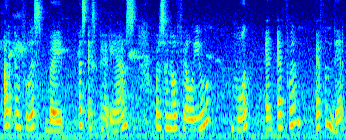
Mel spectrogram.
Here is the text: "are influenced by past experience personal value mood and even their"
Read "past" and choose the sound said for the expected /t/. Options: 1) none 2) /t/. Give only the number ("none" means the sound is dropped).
1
